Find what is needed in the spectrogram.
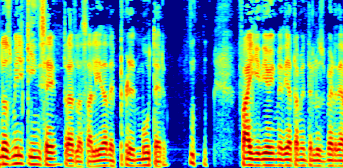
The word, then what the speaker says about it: Perlmutter: Ike Perlmutter. ¿Lo dije bien? – Perlmutter.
